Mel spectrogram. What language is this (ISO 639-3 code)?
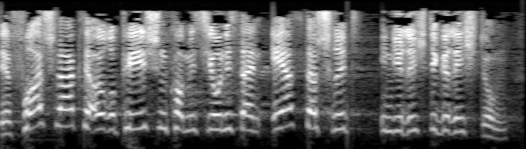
deu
